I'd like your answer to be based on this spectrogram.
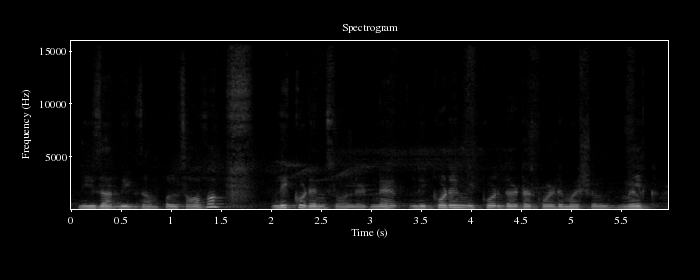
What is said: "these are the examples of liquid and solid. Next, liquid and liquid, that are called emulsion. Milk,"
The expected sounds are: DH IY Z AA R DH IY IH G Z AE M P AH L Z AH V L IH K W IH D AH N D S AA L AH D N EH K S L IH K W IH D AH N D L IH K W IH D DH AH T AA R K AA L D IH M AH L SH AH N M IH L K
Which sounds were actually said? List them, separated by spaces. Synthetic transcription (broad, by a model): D IY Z AA R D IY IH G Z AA M P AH L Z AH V L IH K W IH D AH N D S AA L AH D N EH L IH K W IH D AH N L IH K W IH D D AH T AA R K AA L D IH M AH SH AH L M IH L K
